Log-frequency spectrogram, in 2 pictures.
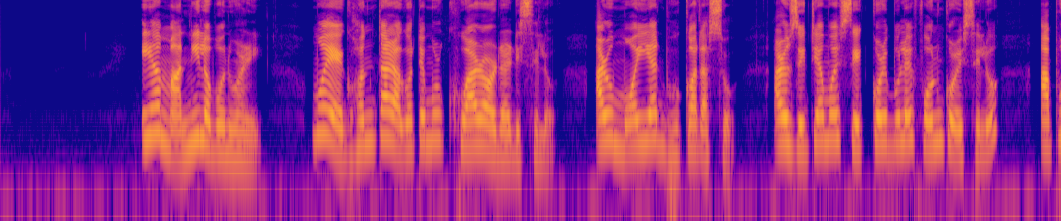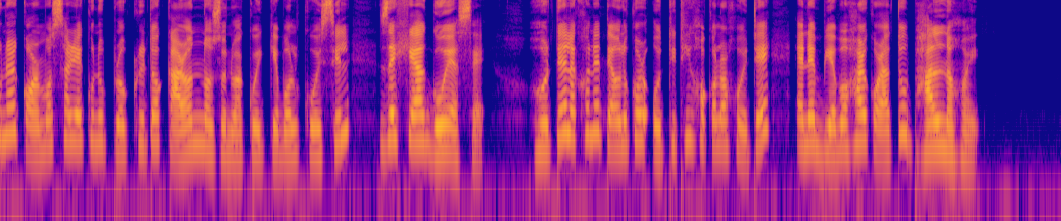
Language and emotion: Assamese, angry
